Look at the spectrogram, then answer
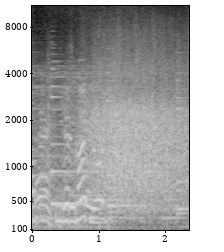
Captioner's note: audience applauding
